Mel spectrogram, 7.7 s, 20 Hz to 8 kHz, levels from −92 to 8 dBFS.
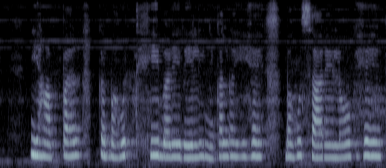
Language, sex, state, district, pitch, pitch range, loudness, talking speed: Hindi, female, Bihar, Saharsa, 235 Hz, 225-250 Hz, -34 LUFS, 110 wpm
